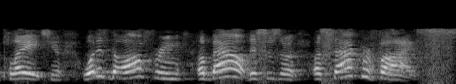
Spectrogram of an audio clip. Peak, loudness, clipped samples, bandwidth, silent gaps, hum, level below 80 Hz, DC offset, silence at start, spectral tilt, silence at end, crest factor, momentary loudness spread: -4 dBFS; -21 LUFS; under 0.1%; 5.4 kHz; none; none; -62 dBFS; under 0.1%; 0 s; -3 dB/octave; 0 s; 16 dB; 9 LU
